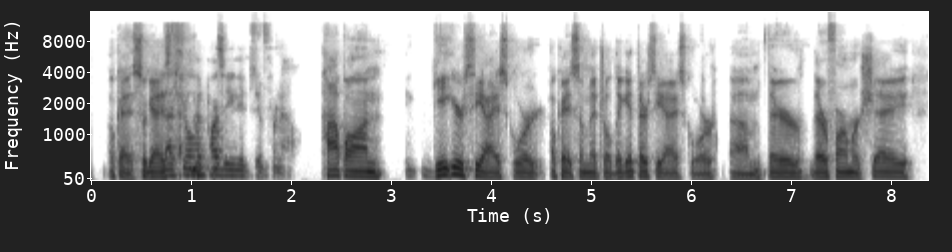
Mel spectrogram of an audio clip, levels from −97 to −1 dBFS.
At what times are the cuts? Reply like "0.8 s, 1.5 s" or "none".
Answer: none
